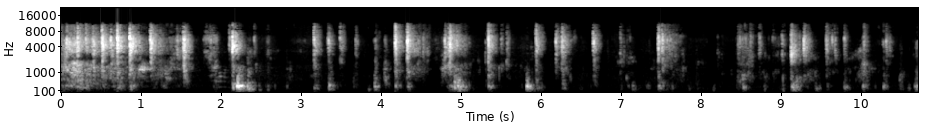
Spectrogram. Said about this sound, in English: my dog and my son are having a little scuffle here, and I don't know who's gonna win the scuffle.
